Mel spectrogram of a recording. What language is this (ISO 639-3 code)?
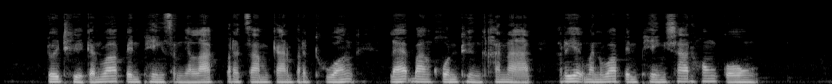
tha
